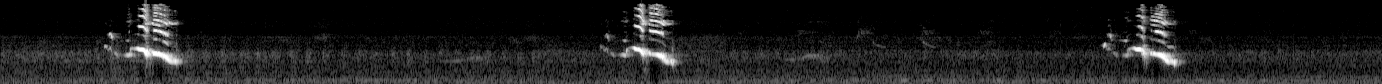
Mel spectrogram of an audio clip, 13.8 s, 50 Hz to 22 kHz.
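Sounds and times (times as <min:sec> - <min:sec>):
Black-naped oriole calls: 0:01.0 - 0:06.8, 0:11.0 - 0:11.9.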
